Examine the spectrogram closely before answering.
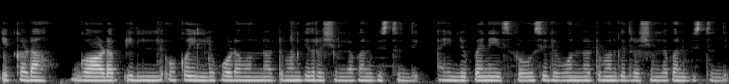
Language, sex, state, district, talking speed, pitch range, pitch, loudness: Telugu, female, Andhra Pradesh, Krishna, 170 wpm, 180-190 Hz, 185 Hz, -20 LUFS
